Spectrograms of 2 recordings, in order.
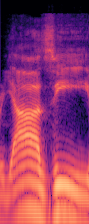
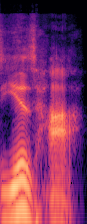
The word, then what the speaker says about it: Yizha: Yaza or Yazi or Ziza, however you if you pronounce it, it's Yizha. Yizha, not Yah.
